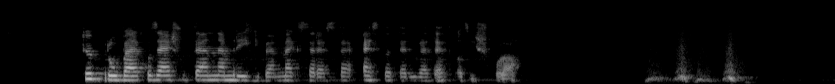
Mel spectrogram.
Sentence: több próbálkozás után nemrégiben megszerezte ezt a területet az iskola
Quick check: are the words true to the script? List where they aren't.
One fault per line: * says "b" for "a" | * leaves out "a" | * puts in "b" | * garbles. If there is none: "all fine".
all fine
